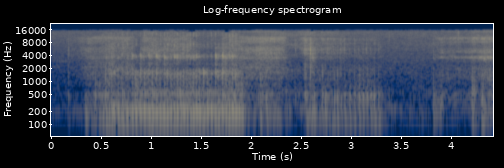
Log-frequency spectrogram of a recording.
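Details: English Bulldogs snore loudly in deep, rattling breaths, each a rapid buzzing flutter lasting over a second.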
